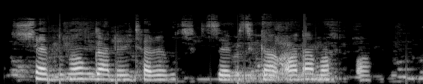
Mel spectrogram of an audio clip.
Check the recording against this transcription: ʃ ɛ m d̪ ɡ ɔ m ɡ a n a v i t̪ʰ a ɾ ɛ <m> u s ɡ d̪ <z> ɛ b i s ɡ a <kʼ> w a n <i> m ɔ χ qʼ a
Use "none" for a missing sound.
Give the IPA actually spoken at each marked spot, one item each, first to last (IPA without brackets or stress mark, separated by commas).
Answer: b, z, qʼ, a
